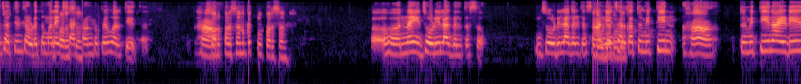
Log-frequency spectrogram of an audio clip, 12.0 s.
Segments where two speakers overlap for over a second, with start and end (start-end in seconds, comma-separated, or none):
none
